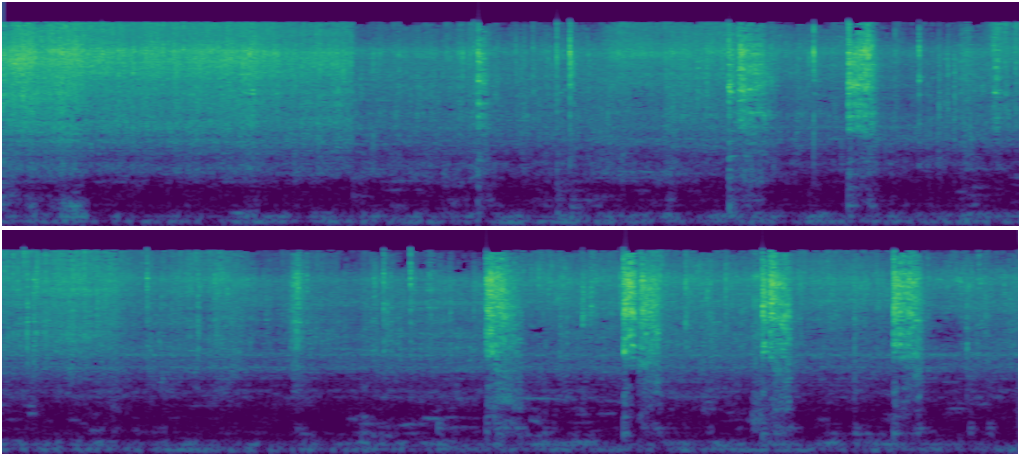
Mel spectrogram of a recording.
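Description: Head-on shrimp with garlic and onion sizzling in hot oil in a pan, stirred with a spatula that scrapes and knocks against the pan several times. The sizzle is loudest for the first two seconds or so, then settles to a steadier, quieter hiss.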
